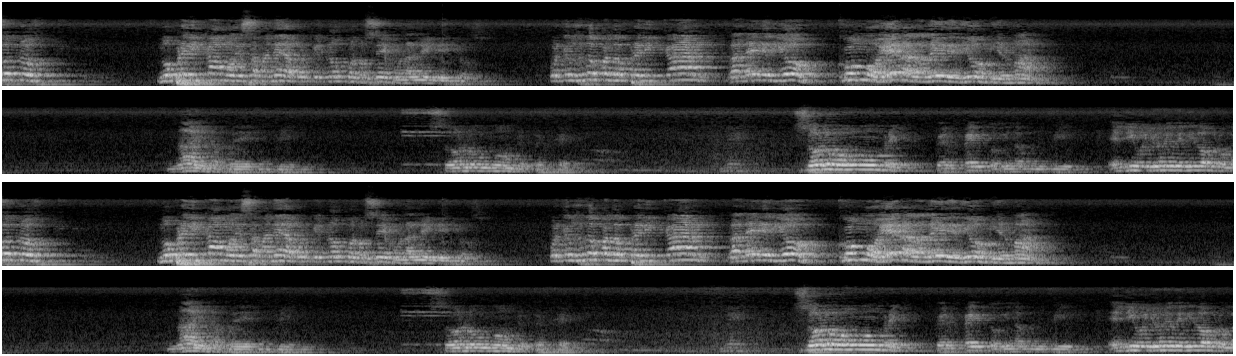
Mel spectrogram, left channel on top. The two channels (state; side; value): normal; both; correlation 0.85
